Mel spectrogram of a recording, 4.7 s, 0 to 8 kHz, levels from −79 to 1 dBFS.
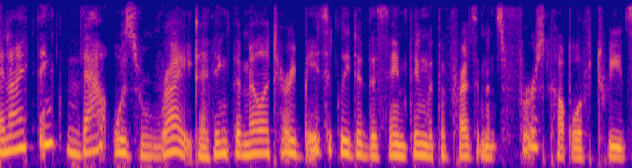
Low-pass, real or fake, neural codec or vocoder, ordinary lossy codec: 7.2 kHz; fake; vocoder, 44.1 kHz, 128 mel bands, Pupu-Vocoder; Opus, 24 kbps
